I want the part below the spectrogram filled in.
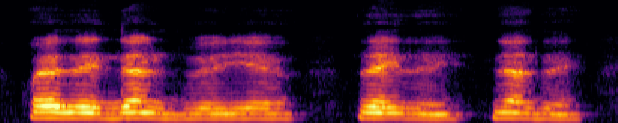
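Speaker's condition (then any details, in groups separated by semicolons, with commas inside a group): Parkinson's disease; affects handwriting; nearly 20 years since onset, speech and physical therapy, medications, rigidity; hard to understand, swallowing muscles affected, mouth exercises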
